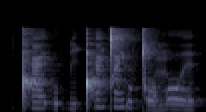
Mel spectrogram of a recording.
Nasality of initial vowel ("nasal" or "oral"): nasal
